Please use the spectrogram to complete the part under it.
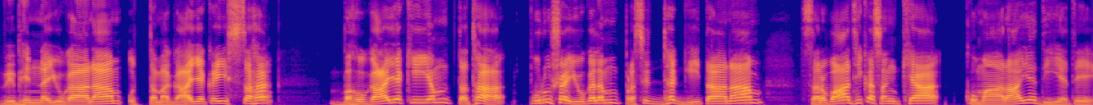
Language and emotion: Sanskrit, neutral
